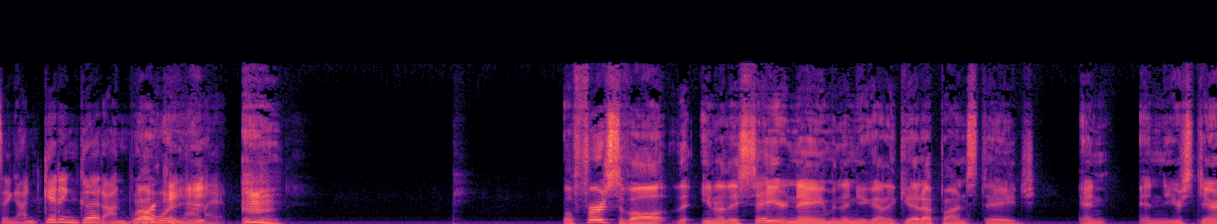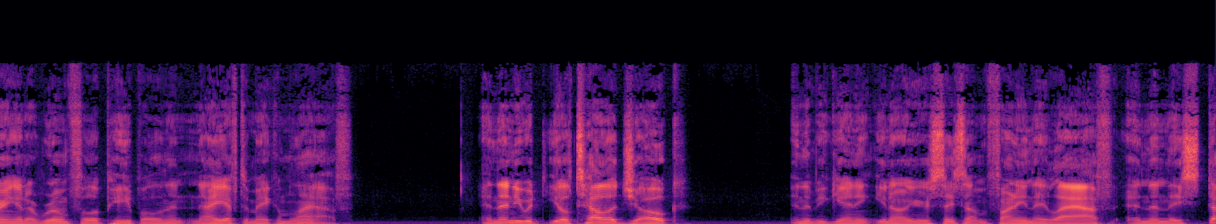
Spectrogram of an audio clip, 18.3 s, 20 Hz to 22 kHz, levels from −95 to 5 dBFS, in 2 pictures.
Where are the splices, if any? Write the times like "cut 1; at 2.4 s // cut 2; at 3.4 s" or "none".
cut 1; at 7.9 s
